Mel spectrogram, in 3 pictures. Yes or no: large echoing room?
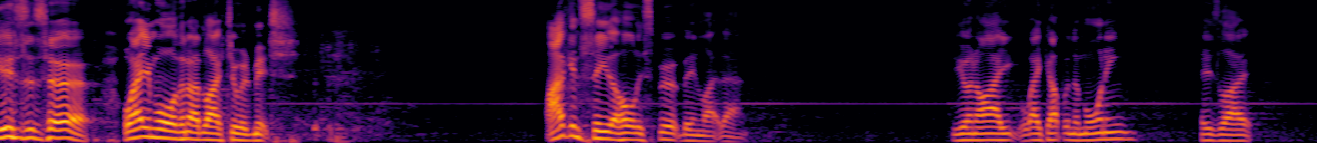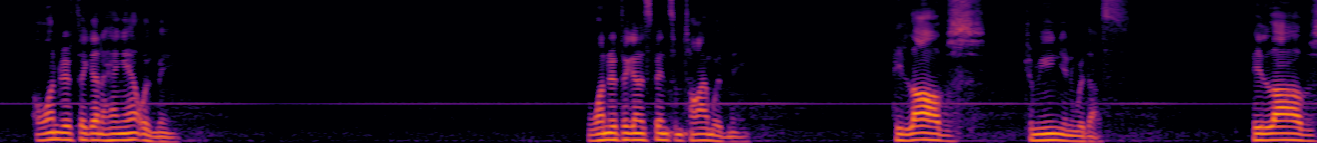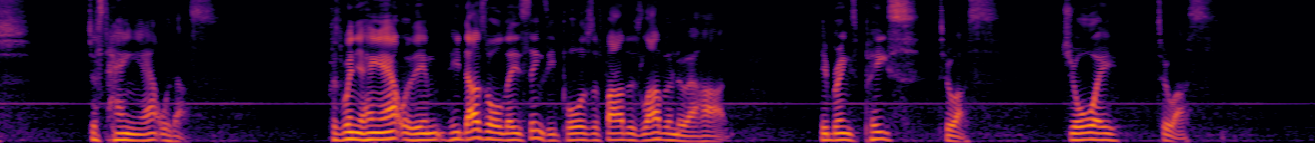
yes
